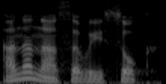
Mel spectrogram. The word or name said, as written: ananasovyi sok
